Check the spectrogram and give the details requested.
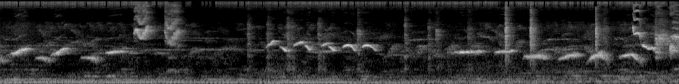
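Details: Vigorous white-rumped shama song of harsh material, a recording meant for tutoring other birds: short upward-slurred whistles, a burst of rapid warbled notes, scattered sharp clicks and a faint low hum.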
